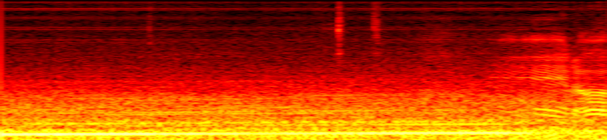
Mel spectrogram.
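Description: Exotic sports car accelerating on a Las Vegas race track, a steady droning engine tone heard from inside the cabin, loud and close, with a person speaking over it.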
